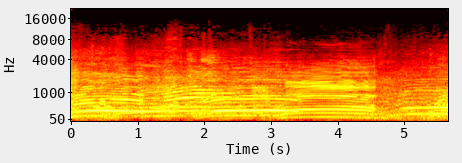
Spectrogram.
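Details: Market cattle kept for Eid al-Adha sacrifice, a loud, steady drawn-out moo held for about three seconds, then a second lowing call bending downward, followed by a softer moo.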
